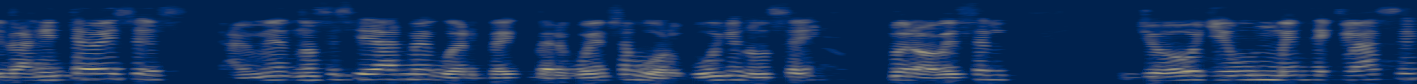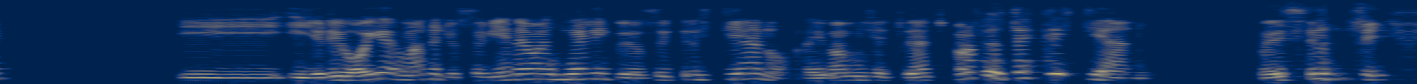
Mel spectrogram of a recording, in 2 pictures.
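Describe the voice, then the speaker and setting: At a moderate pace, a man with a fairly high pitch talks with lively intonation. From Colombia, northeast (Santander) and Caribbean coast. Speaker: university lecturer. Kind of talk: casual chat.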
